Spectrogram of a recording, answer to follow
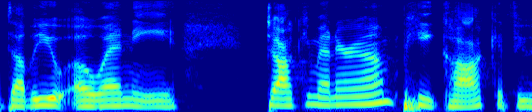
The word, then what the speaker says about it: Wone: Wone, I think is how you pronounce it. Wone.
